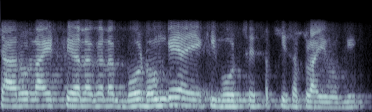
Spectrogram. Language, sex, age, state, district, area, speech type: Hindi, male, 30-45, Uttar Pradesh, Azamgarh, rural, conversation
